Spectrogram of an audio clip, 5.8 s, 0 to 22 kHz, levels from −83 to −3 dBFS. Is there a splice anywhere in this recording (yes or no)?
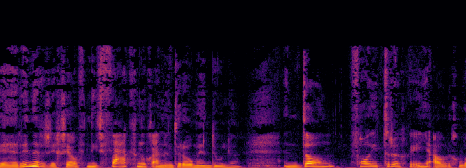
yes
